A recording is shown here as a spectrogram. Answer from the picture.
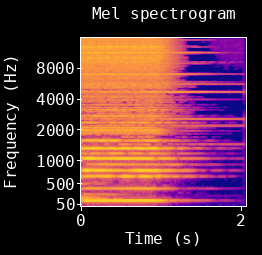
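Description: Closing chord of flute, oboe, clarinet and bass clarinet, with a carraca (ratchet) rattling under it. The chord is held for about a second, then fades out.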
